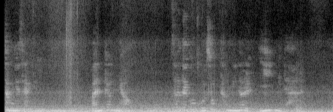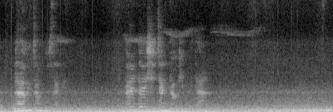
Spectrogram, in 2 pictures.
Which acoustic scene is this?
bus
